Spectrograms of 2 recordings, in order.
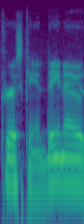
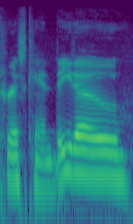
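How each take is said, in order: First: The last syllable starts with an n sound. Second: The last syllable starts with a d sound. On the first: The speaker calls it wrong. "They said Chris Candino" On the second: The speaker calls it right. "these guys hadn't been able to say Chris Candido"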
